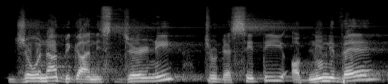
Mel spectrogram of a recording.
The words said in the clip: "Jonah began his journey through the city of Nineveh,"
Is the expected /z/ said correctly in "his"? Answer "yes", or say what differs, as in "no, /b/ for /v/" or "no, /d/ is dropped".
no, /s/ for /z/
